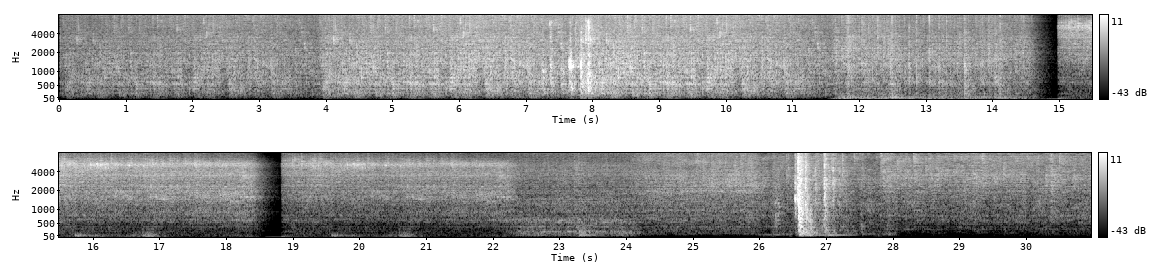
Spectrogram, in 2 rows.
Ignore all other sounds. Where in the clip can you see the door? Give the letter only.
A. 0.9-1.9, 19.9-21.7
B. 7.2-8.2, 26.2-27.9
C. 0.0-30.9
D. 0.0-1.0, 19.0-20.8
B.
